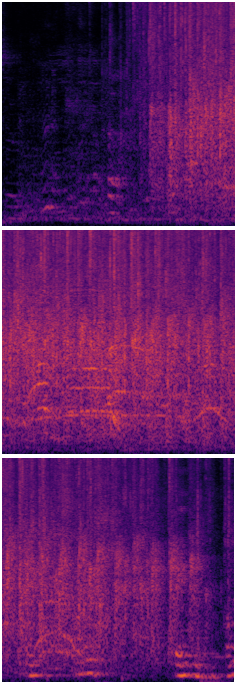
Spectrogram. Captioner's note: applause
